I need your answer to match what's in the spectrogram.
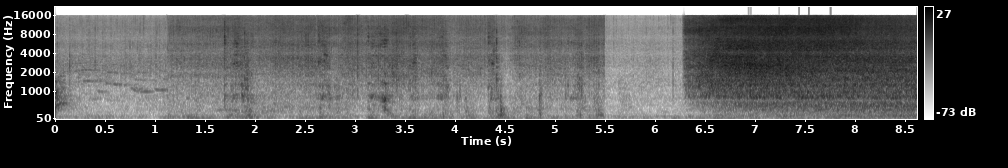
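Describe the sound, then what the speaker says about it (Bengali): Boiled taro sautés with spices and green chilli in a hot pan, a close sizzle broken by stirring scrapes and knocks, then a short quiet gap before a much louder, steady hissing fry. "কচুটা মশলার সাথে কষিয়ে নেব। কাঁচামরিচ দিয়ে দেব।"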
